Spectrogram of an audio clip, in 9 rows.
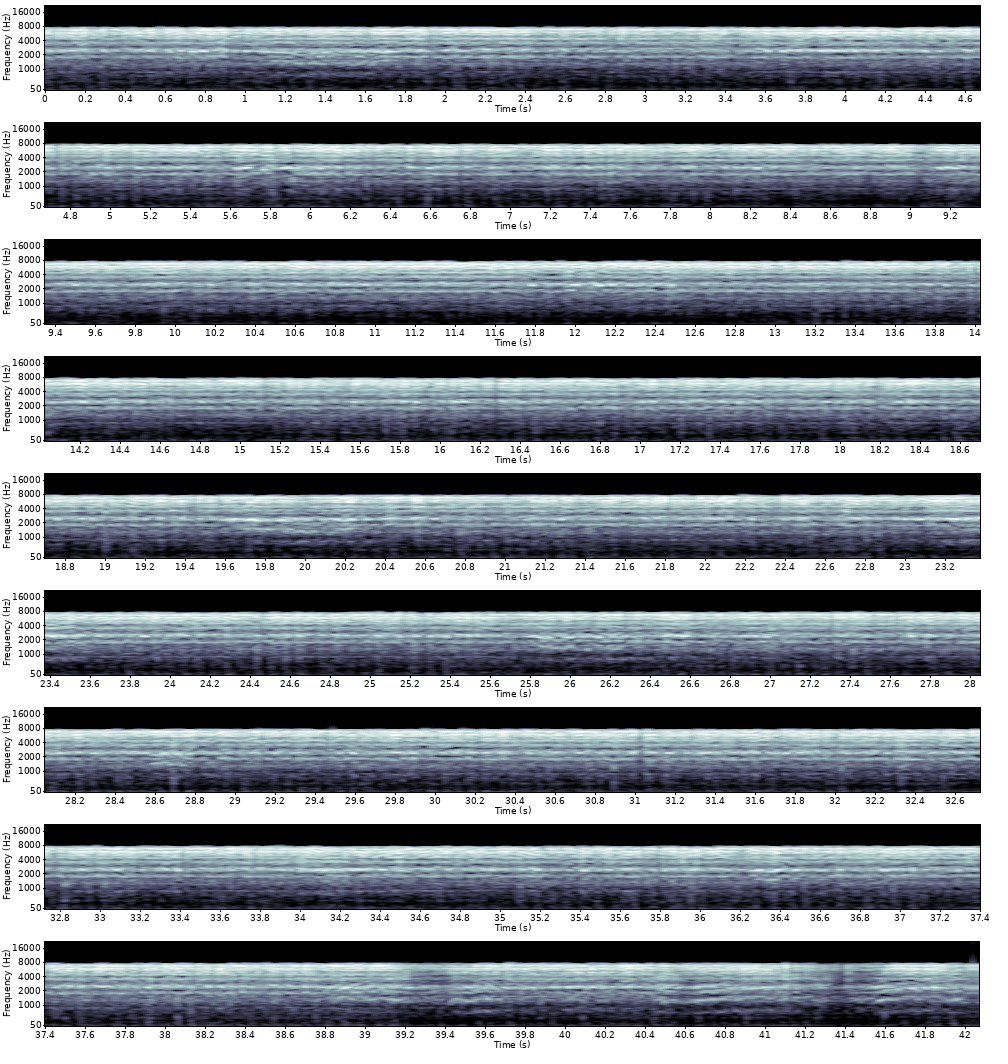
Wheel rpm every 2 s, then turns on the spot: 230, 230, 230, 240, 230, 230, 230, 230, 230, 230, 230, 230, 230, 220, 230, 230, 230, 230, 230, 200, 150.
none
